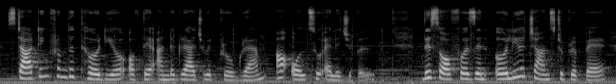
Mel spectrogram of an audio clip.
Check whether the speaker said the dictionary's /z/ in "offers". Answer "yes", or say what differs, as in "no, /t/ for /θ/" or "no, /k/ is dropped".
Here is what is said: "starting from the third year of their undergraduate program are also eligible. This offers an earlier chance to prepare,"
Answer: yes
